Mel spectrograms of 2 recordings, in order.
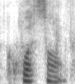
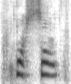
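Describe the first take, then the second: First: Said in the usual way. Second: CROISSANT squealed very high in mock French; silly croissant. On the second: Shown as a demonstration. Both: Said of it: "the silly way of just saying".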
